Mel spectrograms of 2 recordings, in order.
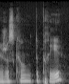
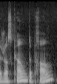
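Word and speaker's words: Josquin des Prez: Wir nehmen gerade eine Josquin de Pré CD auf. Oder wie neulich ein Kumpel sagte, Josquin de Pré. So wird er nicht ausgesprochen.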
